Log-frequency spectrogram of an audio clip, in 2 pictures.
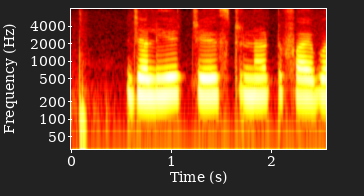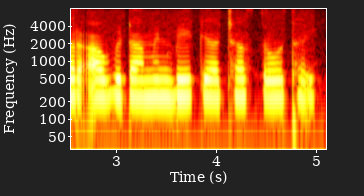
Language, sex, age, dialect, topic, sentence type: Magahi, female, 18-24, Southern, agriculture, statement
